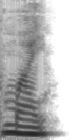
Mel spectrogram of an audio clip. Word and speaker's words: Мэй: Имя Мэй по-английски произносится как Май.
